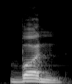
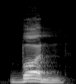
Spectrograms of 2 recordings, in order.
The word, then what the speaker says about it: bonne: Bonne. Bonne. Focus on the sound O. Bonne. Bonne. Don't make it too nasal.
